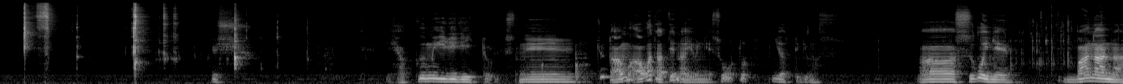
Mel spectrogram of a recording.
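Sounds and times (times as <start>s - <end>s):
beer can being opened: 0.2s - 2.9s
speech: 2.1s - 2.5s, 4.0s - 8.4s, 9.2s - 11.2s.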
